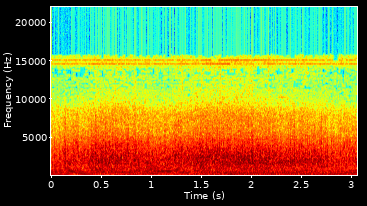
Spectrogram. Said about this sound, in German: Die Chance, in Nürnberg zu überleben, als sich 521 englische Flugzeuge der Stadt nähern, ist gering.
